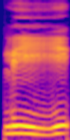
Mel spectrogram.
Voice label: "lǐ", hanzi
